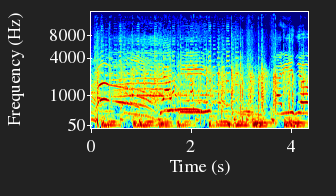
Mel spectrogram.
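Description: A loud crowd cheers and whoops with high voices, with applause mixed in over a steady low thumping beat. The noise stays dense and continuous for the whole few seconds.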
